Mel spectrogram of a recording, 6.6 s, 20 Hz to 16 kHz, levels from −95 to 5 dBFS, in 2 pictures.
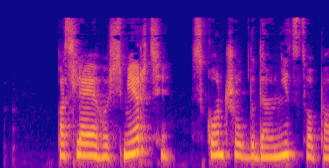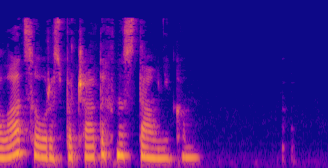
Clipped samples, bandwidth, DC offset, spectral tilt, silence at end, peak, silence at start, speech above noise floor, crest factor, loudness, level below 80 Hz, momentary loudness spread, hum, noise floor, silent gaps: under 0.1%; 11.5 kHz; under 0.1%; -5 dB/octave; 1.3 s; -2 dBFS; 0.6 s; 55 dB; 18 dB; -19 LUFS; -58 dBFS; 15 LU; none; -73 dBFS; none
